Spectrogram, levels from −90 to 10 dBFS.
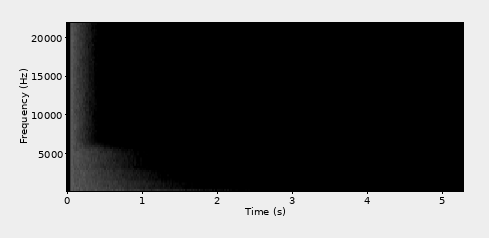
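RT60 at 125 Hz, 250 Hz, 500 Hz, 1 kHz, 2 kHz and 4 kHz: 3.9, 4.1, 3.0, 2.8, 2.3, 1.8 seconds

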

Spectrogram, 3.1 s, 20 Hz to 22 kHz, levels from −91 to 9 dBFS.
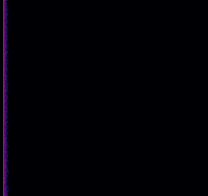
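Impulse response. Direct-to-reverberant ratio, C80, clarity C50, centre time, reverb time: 11.0 dB, 38.5 dB, 29.0 dB, 2 ms, 0.20 s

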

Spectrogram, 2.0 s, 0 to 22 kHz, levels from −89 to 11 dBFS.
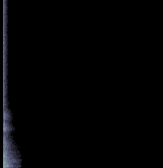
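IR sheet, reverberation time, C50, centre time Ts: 0.30 s, 13.5 dB, 16 ms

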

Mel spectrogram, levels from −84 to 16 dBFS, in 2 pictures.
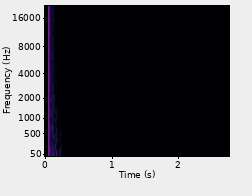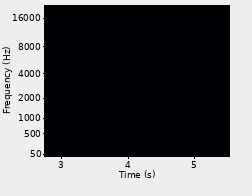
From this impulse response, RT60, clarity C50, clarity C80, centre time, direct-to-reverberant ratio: non-exponential decay, 20.0 dB, 24.0 dB, 2 ms, 14.5 dB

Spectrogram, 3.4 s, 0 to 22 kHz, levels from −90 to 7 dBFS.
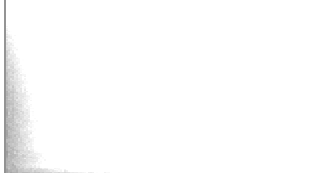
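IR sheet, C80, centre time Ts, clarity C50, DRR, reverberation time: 11.0 dB, 22 ms, 7.5 dB, 0.0 dB, non-exponential decay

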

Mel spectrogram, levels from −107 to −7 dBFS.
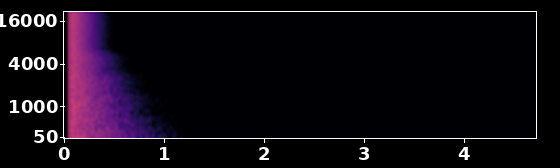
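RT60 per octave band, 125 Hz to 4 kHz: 1.3, 1.2, 1.1, 1.0, 0.85, 0.65 seconds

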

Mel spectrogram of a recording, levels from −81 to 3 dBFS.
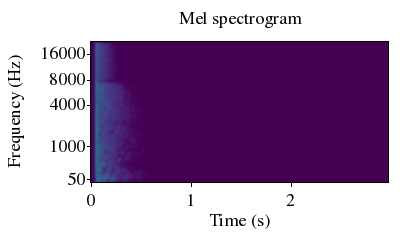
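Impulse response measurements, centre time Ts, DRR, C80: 18 ms, 3.0 dB, 11.5 dB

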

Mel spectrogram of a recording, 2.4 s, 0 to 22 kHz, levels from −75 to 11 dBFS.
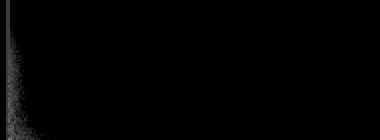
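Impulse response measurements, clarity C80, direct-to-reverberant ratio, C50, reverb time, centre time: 21.5 dB, −6.5 dB, 13.5 dB, 0.25 s, 16 ms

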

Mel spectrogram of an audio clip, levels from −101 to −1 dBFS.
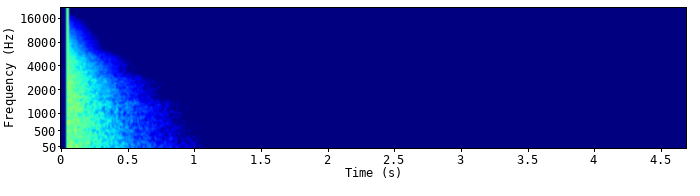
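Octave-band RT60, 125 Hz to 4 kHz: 1.2, 1.1, 1.0, 1.0, 0.85, 0.65 seconds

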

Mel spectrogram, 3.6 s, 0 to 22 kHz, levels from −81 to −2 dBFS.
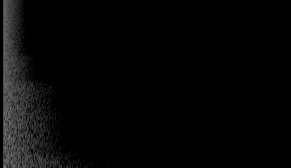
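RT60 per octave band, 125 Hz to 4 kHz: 2.4, 1.7, 1.4, 1.4, 1.2, 0.85 seconds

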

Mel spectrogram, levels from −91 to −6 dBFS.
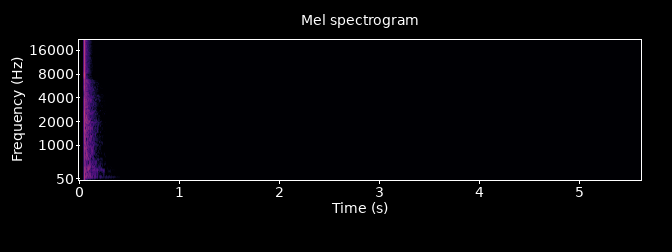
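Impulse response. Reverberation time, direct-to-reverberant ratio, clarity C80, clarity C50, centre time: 0.40 s, 3.5 dB, 19.5 dB, 14.0 dB, 10 ms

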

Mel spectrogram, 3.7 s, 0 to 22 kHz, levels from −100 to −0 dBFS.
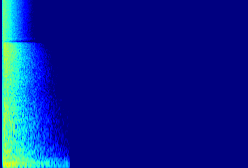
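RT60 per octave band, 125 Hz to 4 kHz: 1.6, 1.4, 1.2, 1.0, 0.85, 0.75 seconds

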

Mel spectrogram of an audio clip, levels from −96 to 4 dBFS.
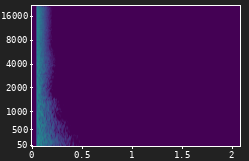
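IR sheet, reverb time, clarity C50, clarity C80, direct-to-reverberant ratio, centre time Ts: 0.35 s, 11.0 dB, 16.5 dB, −2.0 dB, 17 ms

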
